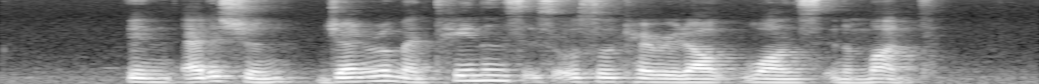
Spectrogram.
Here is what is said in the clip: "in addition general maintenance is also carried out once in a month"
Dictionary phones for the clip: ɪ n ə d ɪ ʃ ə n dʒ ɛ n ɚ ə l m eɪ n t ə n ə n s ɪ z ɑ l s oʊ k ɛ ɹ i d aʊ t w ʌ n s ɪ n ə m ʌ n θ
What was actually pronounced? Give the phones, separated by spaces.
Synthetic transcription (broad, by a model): ɪ n ə d ɪ ʃ ə n dʒ ɛ n ɚ ə l m eɪ n t ə n ə n s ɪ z ɑ l s oʊ k ɛ ɹ i d aʊ t w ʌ n s ɪ n ə m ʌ n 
